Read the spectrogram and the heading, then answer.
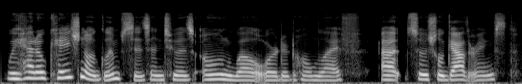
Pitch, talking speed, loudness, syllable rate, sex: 225 Hz, 160 wpm, -16 LUFS, 5.0 syllables/s, female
